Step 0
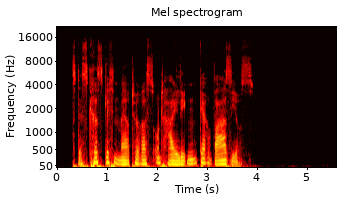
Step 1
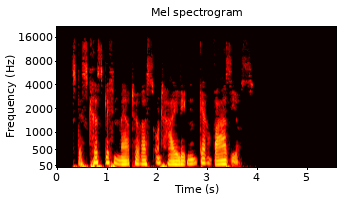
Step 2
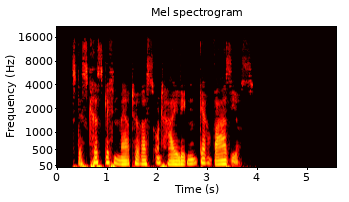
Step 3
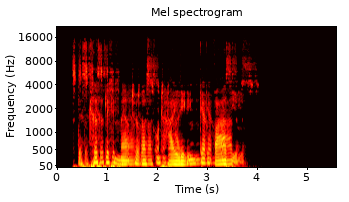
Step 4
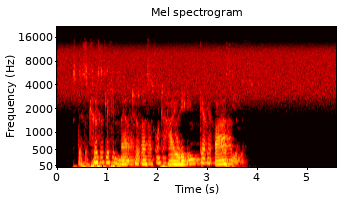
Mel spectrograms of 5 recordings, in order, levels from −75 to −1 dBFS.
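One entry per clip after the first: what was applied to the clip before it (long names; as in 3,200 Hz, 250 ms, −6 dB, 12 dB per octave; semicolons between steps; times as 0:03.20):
high-shelf EQ 6,100 Hz +4 dB; noise reduction from a noise print of the clip's start 15 dB
no processing that can be heard
single-tap delay 118 ms −7.5 dB
flanger 0.96 Hz, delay 9.5 ms, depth 5.8 ms, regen −66%; noise in a band 2,800–11,000 Hz −41 dBFS; level +3 dB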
